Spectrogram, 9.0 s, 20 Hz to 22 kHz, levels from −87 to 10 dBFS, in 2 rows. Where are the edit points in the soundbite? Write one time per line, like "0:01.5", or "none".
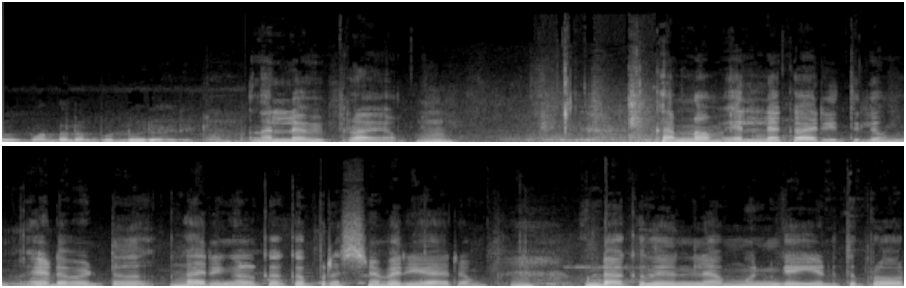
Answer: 0:01.2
